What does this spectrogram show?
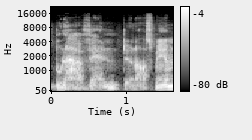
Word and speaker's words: Bunnahabhain: It's written Bunnahabhain, but it's pronounced Bunnahabhain.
